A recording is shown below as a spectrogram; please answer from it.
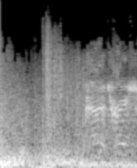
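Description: Jagpanzer IV tank cannon firing in World of Tanks, a heavy, booming blast with a sustained low rumble that fills the whole moment, loud and close, under a voice speaking.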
